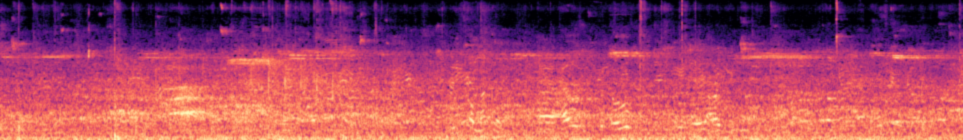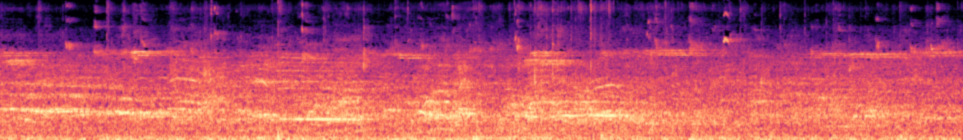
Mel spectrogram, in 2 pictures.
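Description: A large echoing hall is filled with the constant murmur of a crowd.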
